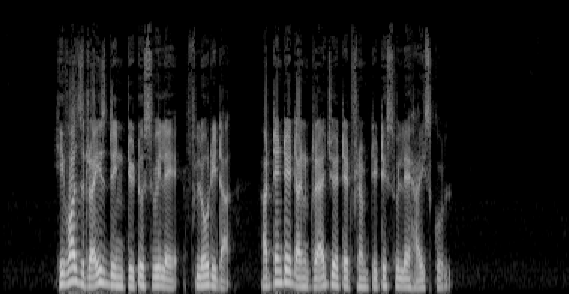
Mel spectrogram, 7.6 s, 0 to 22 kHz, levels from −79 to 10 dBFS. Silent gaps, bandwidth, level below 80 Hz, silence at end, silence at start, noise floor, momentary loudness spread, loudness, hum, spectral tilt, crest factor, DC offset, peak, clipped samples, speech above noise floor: none; 15.5 kHz; -52 dBFS; 1.65 s; 0.75 s; -69 dBFS; 11 LU; -16 LUFS; none; -6 dB/octave; 16 dB; under 0.1%; 0 dBFS; under 0.1%; 54 dB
